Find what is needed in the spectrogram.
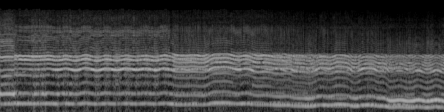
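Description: A man singing a naat into a microphone, holding one long, wavering note that slides down to a lower pitch near the end.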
